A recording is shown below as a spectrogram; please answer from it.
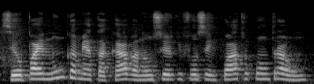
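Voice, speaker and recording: A woman's voice: fairly high pitch, fairly even intonation, fast talker, fairly bright tone, close to an everyday voice. A woman voicing a cold, scornful male wizard professor who taunts his young opponent. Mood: sneering.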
